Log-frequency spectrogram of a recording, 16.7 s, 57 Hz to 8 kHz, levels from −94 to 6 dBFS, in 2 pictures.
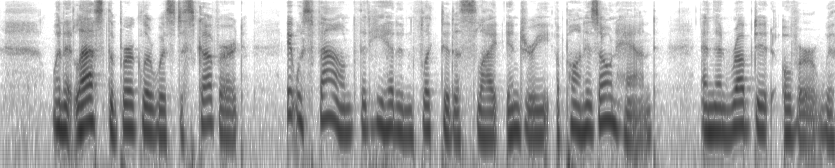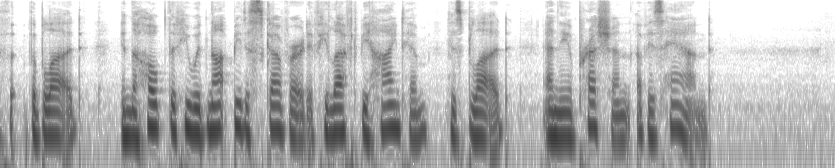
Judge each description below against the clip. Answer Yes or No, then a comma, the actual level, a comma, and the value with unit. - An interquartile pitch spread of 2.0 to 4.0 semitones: Yes, average, 3.3 semitones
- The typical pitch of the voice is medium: Yes, medium, 165 Hz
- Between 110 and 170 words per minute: No, average, 185 wpm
